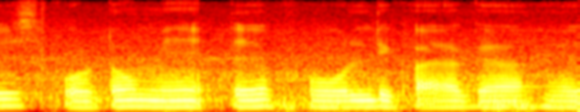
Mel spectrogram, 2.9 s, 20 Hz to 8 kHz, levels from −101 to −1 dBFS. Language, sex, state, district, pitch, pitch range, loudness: Hindi, male, Uttar Pradesh, Shamli, 120 Hz, 115-125 Hz, -12 LUFS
